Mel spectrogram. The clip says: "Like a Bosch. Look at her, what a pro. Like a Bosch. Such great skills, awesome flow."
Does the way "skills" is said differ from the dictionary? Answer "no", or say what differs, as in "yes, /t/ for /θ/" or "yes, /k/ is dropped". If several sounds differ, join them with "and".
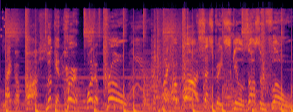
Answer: no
